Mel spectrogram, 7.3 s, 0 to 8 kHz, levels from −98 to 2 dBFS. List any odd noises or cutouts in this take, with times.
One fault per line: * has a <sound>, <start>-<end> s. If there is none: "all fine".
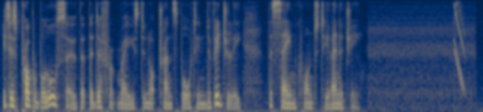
* has a chirp, 6.8-7.0 s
